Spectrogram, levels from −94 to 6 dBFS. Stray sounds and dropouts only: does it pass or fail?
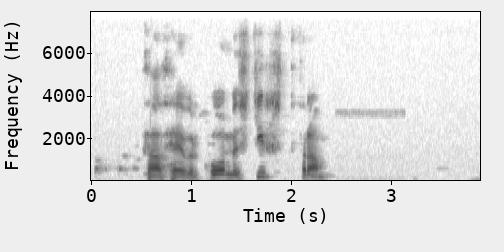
pass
